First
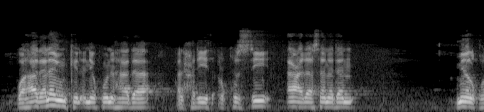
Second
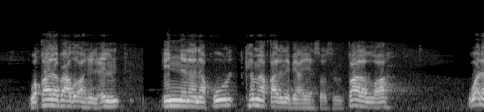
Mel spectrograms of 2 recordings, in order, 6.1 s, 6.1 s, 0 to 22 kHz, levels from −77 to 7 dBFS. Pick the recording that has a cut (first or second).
second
